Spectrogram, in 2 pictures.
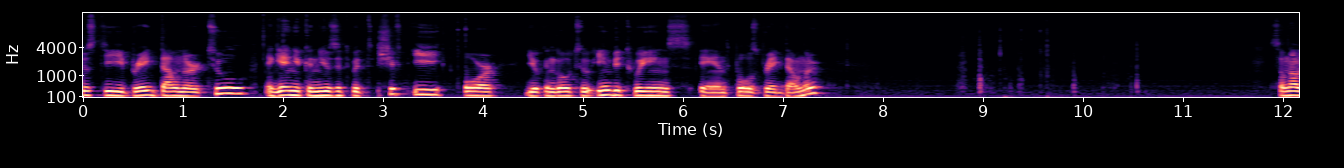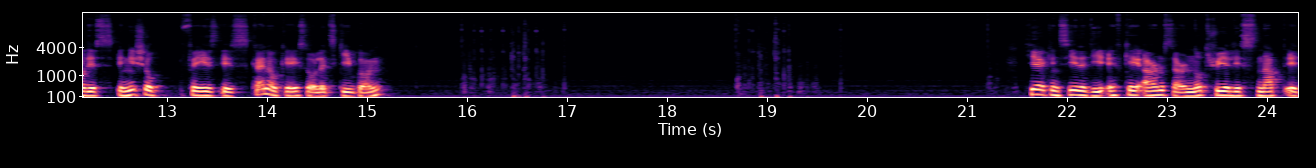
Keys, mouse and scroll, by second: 3.7-7.5 drag, 9.4 shift+drag, 9.5 shift+middle click, 13.7-15.9 drag, 16.0 middle click, 16.2 middle click, 16.4 z, 16.6 shift+middle click, 16.9-18.7 drag, 18.8 middle drag, 18.9 z, 19.1 shift+middle click, 19.7 click.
